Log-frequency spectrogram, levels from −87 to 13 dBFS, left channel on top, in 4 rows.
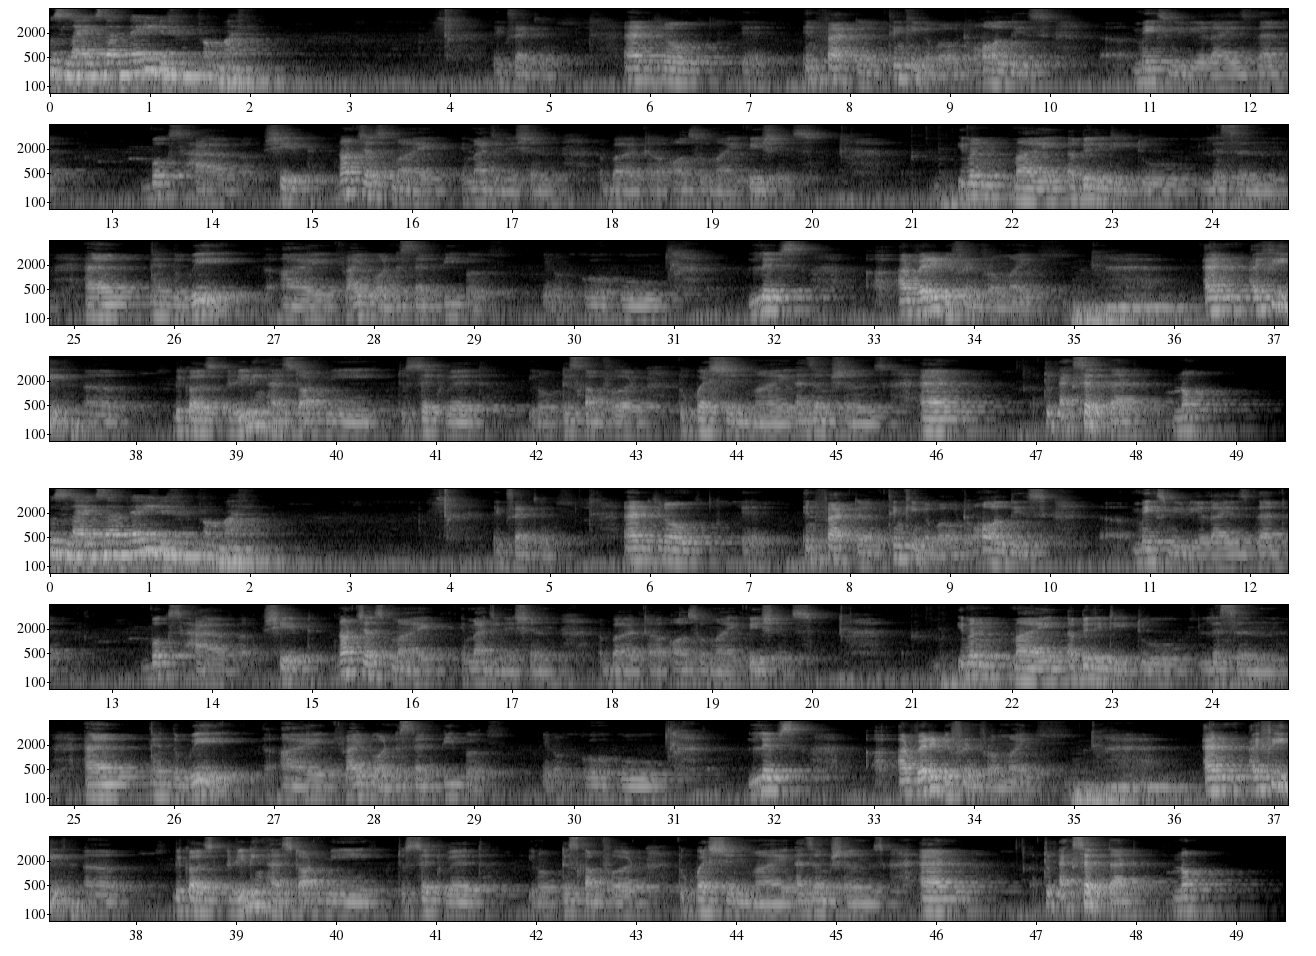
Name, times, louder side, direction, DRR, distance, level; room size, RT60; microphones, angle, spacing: voice 1, 0.0-2.0 34.9-36.0, equal, 10° left, -6 dB, 4.5 m, -28 dB
voice 2, 3.9-5.0 5.4-6.4 6.9-7.1 7.5-10.3 10.6-12.3 13.3-14.9 15.2-16.2 16.5-20.0 20.3-20.7 21.2-26.5 27.1-29.1 29.7-31.2 31.7-32.6 33.0-34.6 35.2-35.8 36.3-37.8 38.4-40.3 40.6-41.6 41.9-46.5 47.1-47.9 48.4-48.5, right 2 dB, 85° right, 1 dB, 1.8 m, -33 dB
12.5 x 6.0 x 7.8 m, 1.3 s
head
